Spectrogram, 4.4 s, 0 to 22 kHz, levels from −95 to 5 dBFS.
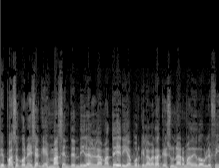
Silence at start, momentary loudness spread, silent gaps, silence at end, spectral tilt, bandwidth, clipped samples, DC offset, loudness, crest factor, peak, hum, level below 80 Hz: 0 s; 5 LU; none; 0 s; -5.5 dB/octave; 12.5 kHz; under 0.1%; under 0.1%; -23 LUFS; 20 dB; -4 dBFS; none; -66 dBFS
